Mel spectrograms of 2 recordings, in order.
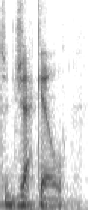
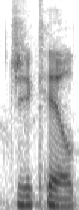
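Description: First: The first vowel is a short sound. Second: The first vowel is a long 'ee' sound. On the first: The speaker calls it wrong. "not Jekyll" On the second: The speaker calls it right. "it's J-E-E, and then kill"

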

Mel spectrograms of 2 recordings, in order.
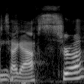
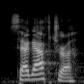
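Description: First: An extra S sound follows the F. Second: No S sound follows the F. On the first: The speaker calls it wrong. "And you say it weird" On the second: The speaker calls it right. "watch me"

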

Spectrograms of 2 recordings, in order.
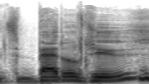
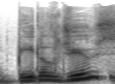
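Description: First: It is not said like the word Beetlejuice. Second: It is said like the word Beetlejuice. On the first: This is the more correct pronunciation. The speaker calls it right. "More correctly" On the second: This is the popular pronunciation. The speaker calls it wrong. "A lot of people say Betelgeuse. ... After that crazy character in the movie"

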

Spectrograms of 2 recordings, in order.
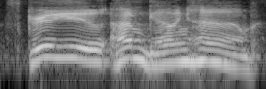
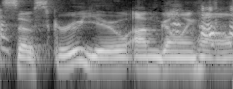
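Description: First: It is said in a put-on character voice. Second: It is said in his ordinary voice.

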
